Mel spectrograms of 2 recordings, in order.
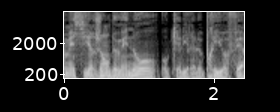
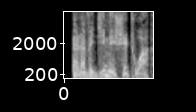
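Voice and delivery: sharp retort; 7 semitones higher, 5 dB louder, faster than usual. Acted. Heated retort.

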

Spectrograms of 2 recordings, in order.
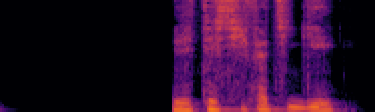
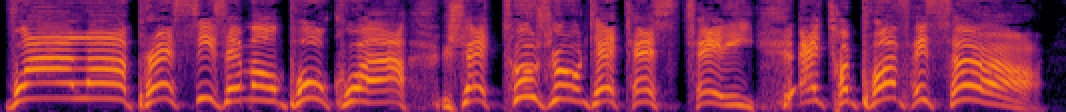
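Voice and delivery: much higher, louder, slow furious portrait; louder still; 6 dB louder, slower than usual. Acted. Portrait shouting back at Harry, slow and loud. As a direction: outshout the boy, drawn out. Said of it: "d'une voix encore plus forte".

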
